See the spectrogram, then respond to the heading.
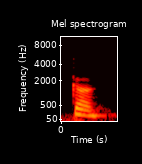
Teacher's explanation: The vocal cords don't vibrate. K is voiceless.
